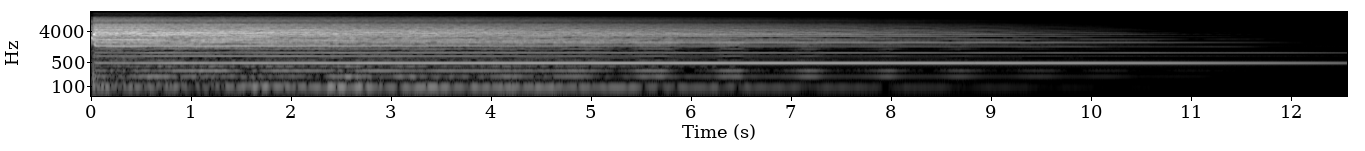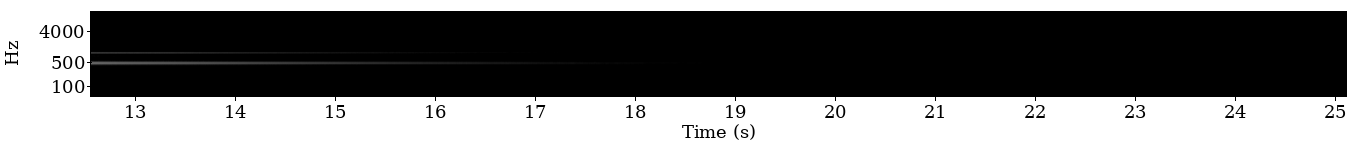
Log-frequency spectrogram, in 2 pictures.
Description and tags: Dist Chr B-G 2strs 12th up
Fretted 12th fret on the B (2nd) string and the 15th fret on the E (1st) string. Up strum.
lead-guitar, lead, distortion, distorted-guitar, distorted, guitar, guitar-chords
